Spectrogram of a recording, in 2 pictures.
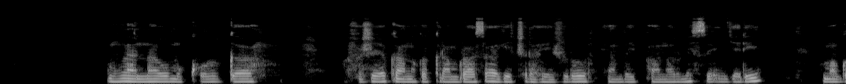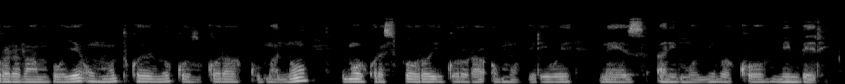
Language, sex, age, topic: Kinyarwanda, male, 25-35, health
